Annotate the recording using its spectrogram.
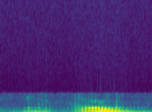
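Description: A person's voice slowed down by slow-motion playback into a deep, drawn-out groan about a second in, over a low rumble.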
